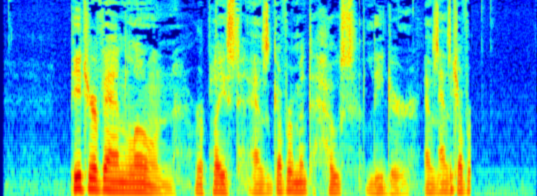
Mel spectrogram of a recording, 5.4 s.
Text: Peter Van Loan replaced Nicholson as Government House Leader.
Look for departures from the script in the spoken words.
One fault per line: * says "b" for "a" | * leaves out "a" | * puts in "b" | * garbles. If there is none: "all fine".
* leaves out "Nicholson"
* garbles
